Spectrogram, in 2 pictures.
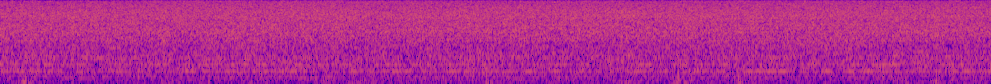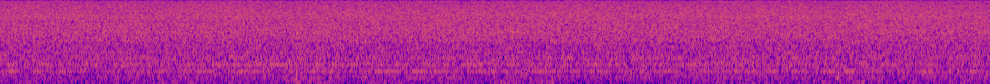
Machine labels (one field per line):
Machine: fan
